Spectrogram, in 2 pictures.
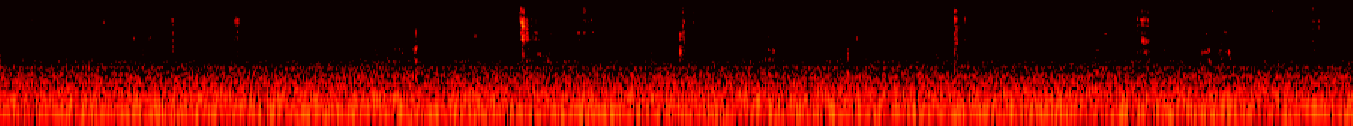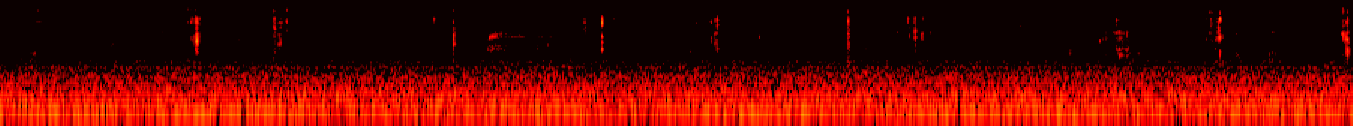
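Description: A person biting into and chewing a fried chicken sandwich, with many small, scattered mouth clicks over a steady low hum.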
